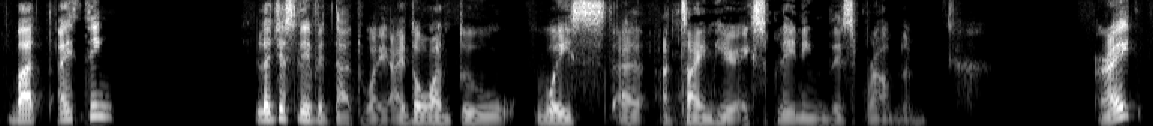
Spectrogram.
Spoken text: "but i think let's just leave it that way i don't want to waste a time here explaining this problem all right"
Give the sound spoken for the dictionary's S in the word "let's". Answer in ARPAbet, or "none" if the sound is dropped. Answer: none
